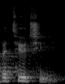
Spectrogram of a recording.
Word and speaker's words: Bytyqi: excuse me as well how do you say your last name but teaching bit touchy okay so Bertucci actually almost sounds Italian yeah I get that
